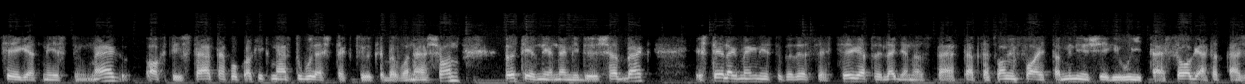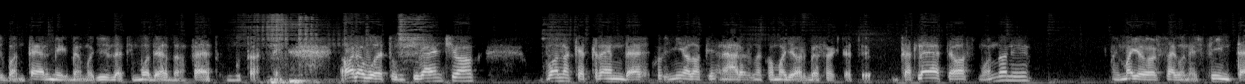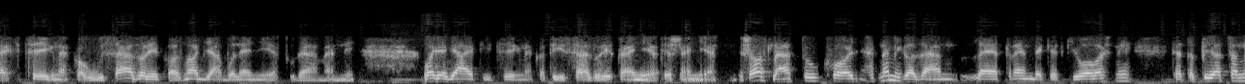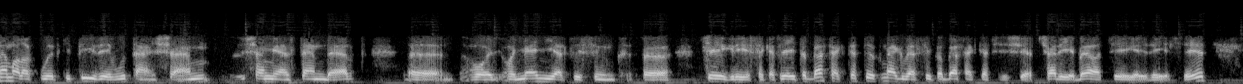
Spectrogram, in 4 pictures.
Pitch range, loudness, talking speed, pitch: 115-150 Hz, -19 LUFS, 135 wpm, 130 Hz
